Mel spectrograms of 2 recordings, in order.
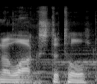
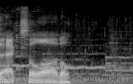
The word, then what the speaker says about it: axolotl: Oh, but I can buy an Aloxtotl. Yes, I know it's axolotl. But it's funnier to say it wrong.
